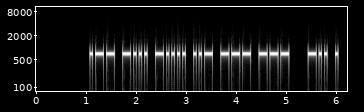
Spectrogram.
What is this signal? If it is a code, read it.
Morse code, heard as a keyed tone, about 21 wpm, 700 Hz. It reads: WB6UOO DE
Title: USA Callsign DE Callsign 22wpm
